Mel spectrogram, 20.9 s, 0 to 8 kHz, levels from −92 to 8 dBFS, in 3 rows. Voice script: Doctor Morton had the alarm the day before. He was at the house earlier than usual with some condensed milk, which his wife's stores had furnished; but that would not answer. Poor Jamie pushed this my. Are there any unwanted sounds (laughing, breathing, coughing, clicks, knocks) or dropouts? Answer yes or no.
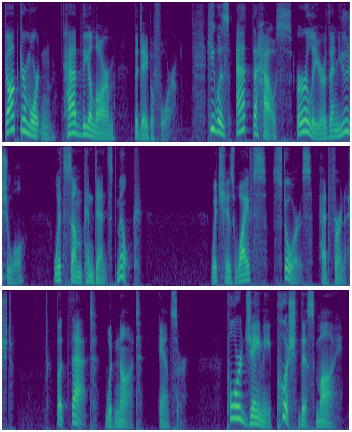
no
